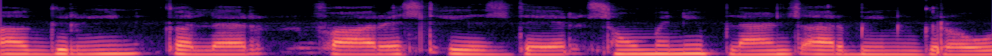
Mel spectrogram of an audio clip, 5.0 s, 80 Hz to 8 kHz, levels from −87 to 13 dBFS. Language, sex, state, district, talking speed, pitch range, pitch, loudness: English, female, Maharashtra, Gondia, 145 wpm, 195-215 Hz, 205 Hz, -16 LUFS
